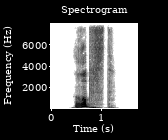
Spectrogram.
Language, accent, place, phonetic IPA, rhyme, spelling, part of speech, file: German, Germany, Berlin, [ʁʊp͡fst], -ʊp͡fst, rupfst, verb, De-rupfst.ogg
- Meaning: second-person singular present of rupfen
